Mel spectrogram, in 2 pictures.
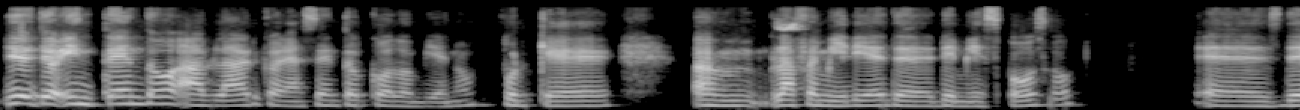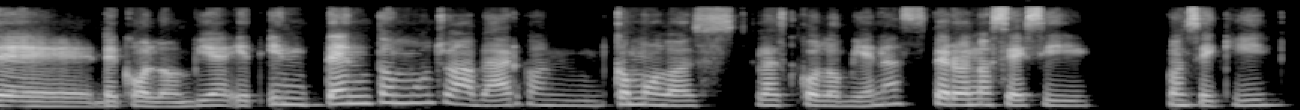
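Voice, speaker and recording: Lower-pitched woman hosting a casual chat. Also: measured pace, darkish tone. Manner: hesitant, repeats words and checks in. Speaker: host and language learner. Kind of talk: casual conversational interviewing.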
